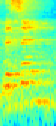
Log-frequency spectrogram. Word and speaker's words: listen: listen and remember uh the word listen uh T is silent okay so the pronunciation is listen and we also have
